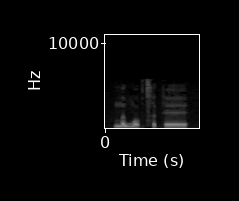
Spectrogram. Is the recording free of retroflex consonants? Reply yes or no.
yes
